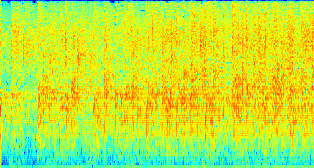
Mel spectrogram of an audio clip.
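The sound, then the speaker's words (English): A burst of applause, many hands clapping in a dense, steady roar that starts abruptly and holds at a fairly loud, even level throughout, with no voices. “Hit the clap again, man.”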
